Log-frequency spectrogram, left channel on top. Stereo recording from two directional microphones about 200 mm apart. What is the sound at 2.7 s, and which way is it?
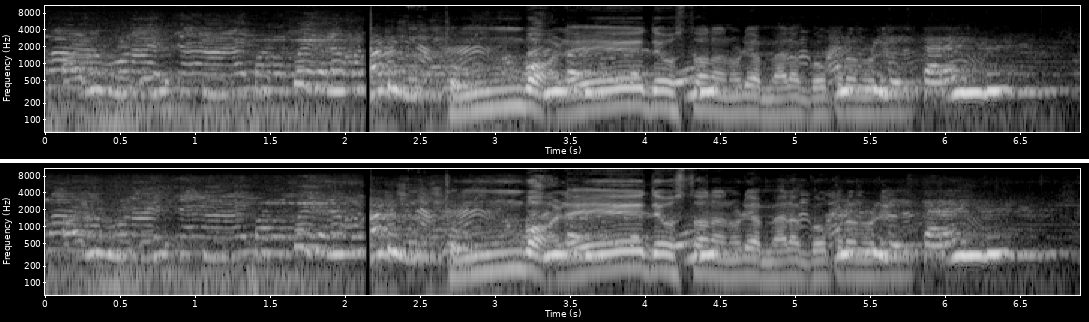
Speech, 20° right (ahead or behind).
